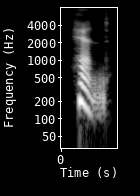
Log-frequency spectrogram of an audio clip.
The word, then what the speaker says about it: Hand: A D starts to sound like a T. So the word for hand is pronounced hend.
